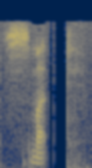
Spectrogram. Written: Smutted

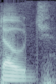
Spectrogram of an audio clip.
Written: Doge

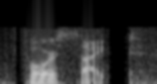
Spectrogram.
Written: Foresighted

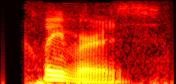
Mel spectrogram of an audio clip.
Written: Cleavers

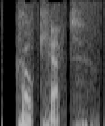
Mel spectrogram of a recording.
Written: Coquet

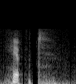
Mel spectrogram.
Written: Hipped

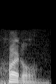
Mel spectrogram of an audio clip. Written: Chordal

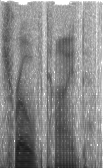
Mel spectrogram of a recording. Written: Shrovetide

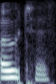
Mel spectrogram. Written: Otis

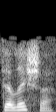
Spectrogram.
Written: Cilician

